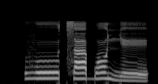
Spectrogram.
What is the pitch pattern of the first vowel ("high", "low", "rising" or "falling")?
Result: high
